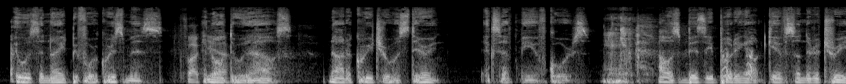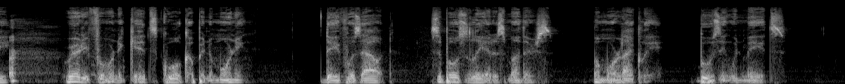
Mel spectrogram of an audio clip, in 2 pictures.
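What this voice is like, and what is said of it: Gruff fictional character voice. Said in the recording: “read it in Geralt voice ... Let me try a Geralt voice.”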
